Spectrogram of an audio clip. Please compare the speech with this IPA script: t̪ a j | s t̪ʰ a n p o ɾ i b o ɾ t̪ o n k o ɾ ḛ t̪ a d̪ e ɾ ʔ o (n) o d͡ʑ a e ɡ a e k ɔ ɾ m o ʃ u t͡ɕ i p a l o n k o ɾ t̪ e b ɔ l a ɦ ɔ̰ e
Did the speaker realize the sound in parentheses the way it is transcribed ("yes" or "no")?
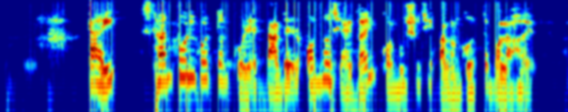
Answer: no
